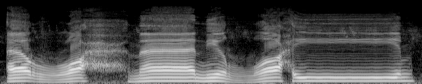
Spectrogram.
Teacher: di sini ada Idgham Syamsiah bakalan Sakinah nya tidak dibaca ya tidak dibaca lam Sakinah nya langsung masuk ke dalam huruf ro bertasydid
